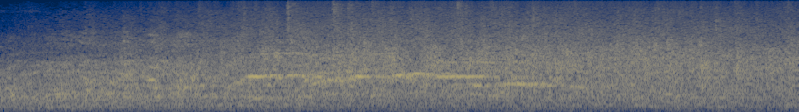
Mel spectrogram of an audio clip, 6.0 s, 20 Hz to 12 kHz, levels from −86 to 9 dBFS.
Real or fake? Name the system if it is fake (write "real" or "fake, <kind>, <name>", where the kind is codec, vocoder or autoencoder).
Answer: fake, vocoder, Vocos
